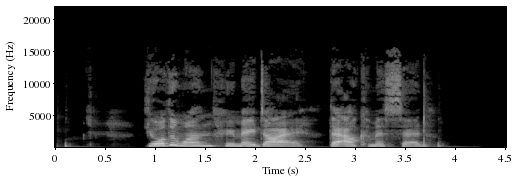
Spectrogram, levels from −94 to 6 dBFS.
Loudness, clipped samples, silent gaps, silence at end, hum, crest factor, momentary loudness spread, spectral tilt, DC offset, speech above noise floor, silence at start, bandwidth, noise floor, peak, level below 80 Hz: -26 LUFS; under 0.1%; none; 0.65 s; none; 20 dB; 11 LU; -3.5 dB/octave; under 0.1%; 50 dB; 0.9 s; 16 kHz; -76 dBFS; -8 dBFS; -64 dBFS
